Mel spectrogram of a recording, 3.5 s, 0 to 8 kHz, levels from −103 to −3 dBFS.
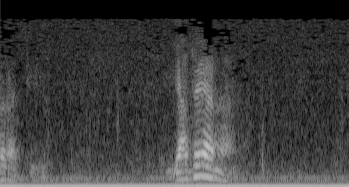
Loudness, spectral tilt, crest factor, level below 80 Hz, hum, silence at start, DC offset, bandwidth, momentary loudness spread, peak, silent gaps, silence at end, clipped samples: -37 LUFS; -6 dB/octave; 20 dB; -56 dBFS; 50 Hz at -55 dBFS; 0 s; 1%; 6 kHz; 22 LU; -20 dBFS; none; 0 s; under 0.1%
